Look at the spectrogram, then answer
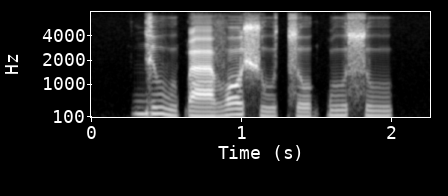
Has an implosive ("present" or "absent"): present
